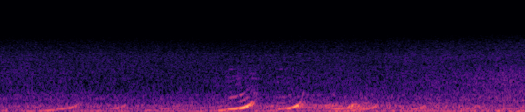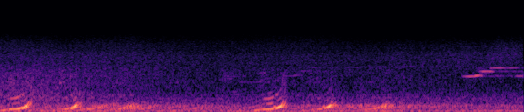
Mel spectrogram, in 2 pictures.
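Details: Humpback whale song underwater: a series of rising, swooping moans repeated roughly every half second in bursts, with a faint high whistled tone near the end over steady ocean hiss.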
